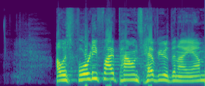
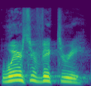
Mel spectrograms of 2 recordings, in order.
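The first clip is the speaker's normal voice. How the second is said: apostles' trash talk; 5 semitones higher, 5 dB louder than usual. Acted. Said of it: "the apostles' trash talk".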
